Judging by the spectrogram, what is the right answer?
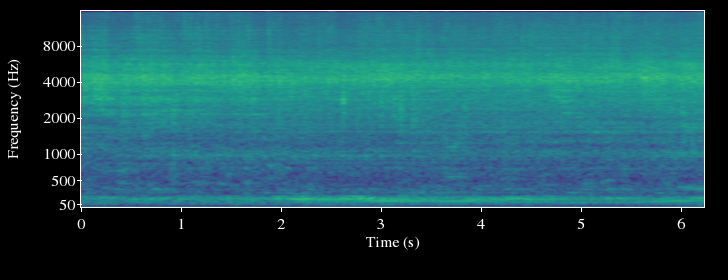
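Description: Potato jalebi batter sizzling steadily in hot ghee as it is piped into the kadhai in coils, with a low steady hum underneath.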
